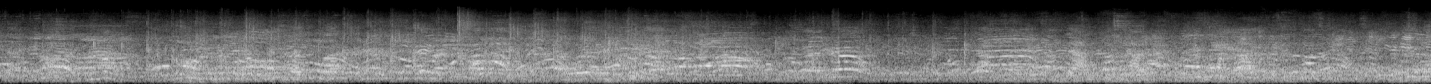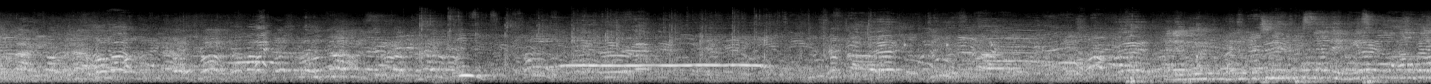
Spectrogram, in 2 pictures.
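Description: A crowd of spectators chatters and shouts throughout in a large echoing hall.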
